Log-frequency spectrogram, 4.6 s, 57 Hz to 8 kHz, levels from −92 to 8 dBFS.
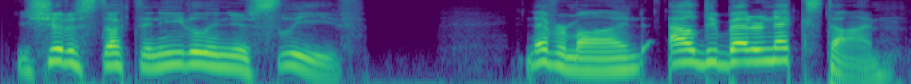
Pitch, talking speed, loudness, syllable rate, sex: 160 Hz, 210 wpm, -18 LUFS, 5.8 syllables/s, male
